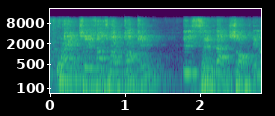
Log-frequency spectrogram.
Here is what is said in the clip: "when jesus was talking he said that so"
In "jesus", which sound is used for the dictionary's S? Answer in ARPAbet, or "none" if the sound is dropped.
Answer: S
